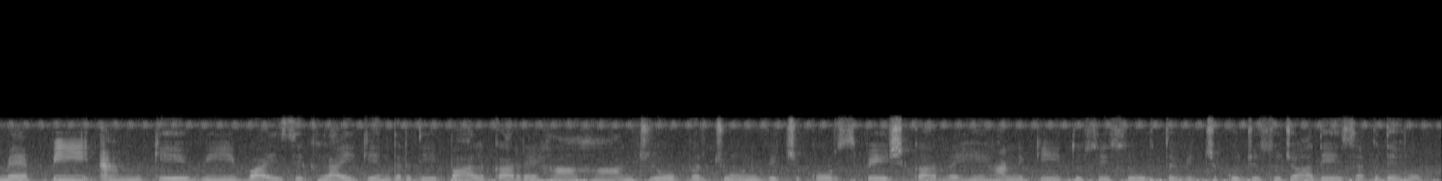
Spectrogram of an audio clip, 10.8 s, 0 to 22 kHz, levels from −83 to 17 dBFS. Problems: none marked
